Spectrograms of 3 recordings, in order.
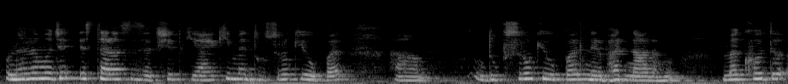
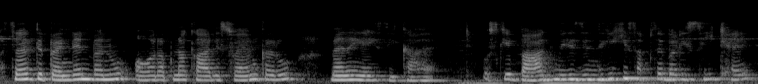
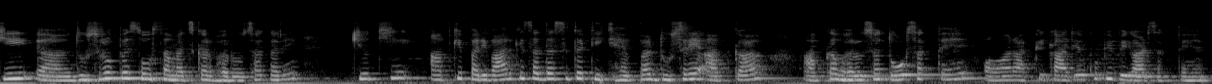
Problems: background sounds at intervals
